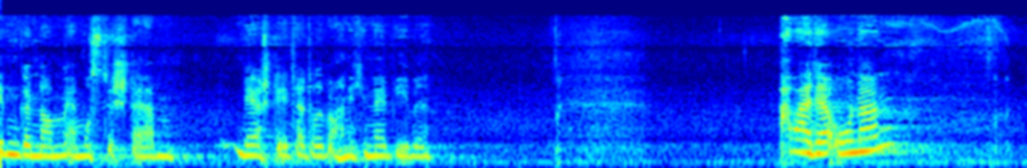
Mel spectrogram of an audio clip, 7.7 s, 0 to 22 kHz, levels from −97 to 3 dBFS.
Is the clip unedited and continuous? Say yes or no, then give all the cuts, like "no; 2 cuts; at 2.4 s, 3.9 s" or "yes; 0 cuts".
no; 1 cut; at 5.7 s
